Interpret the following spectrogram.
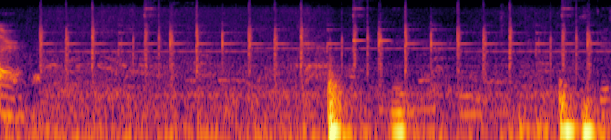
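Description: Background music with short bright notes over held tones, and a few heavy low thumps about halfway through and again near the end.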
